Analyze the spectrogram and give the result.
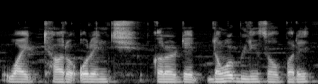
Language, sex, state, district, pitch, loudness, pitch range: Nagamese, male, Nagaland, Kohima, 120 Hz, -16 LUFS, 115-125 Hz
